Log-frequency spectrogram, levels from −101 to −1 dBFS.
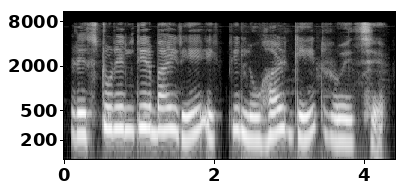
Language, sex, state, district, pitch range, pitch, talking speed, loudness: Bengali, female, West Bengal, Cooch Behar, 210-280 Hz, 240 Hz, 95 wpm, -14 LUFS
